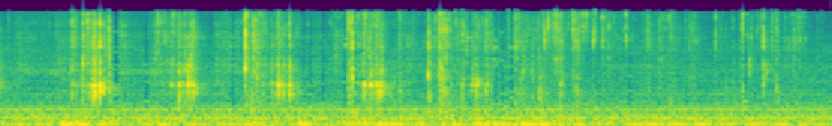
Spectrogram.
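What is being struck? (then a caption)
Dried soap chunks. Handfuls of dry soap chunks in white, purple and orange are squeezed, crumbled and rubbed between fingertips over a pile of crumbled soap. The result is a steady run of dry, bright crunching and crackling bursts over a faint low hum.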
